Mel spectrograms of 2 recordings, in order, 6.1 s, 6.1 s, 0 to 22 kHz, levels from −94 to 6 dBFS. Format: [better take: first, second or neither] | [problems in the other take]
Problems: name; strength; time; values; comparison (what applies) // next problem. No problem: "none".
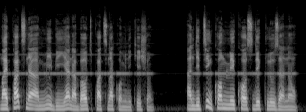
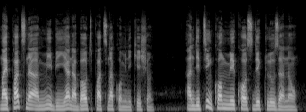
second | noise reduction (neural mask model RNNoise)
